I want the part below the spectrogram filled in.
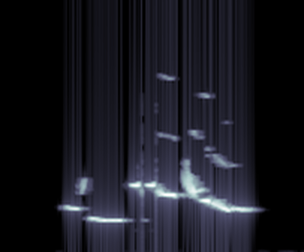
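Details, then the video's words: Eastern meadowlark singing one clear whistled phrase of about one and a half seconds: a short high note, a lower drawn-out whistle, then a quick jumble of high notes slurring downward to finish; background otherwise silent. "Eastern Meadowlark Song! Eastern Meadowlark Call! Sounds! - Pradero Oriental Canto"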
